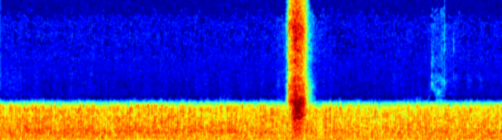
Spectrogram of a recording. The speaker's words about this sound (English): Currently, the twin solid rocket motors are performing nominally.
